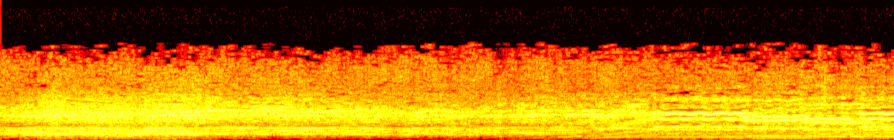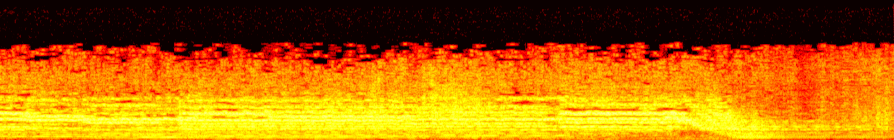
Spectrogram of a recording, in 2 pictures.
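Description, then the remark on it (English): A train rumbles along steadily while its whistle sounds in long, wavering blasts that shift in pitch, building and then dropping away near the end, loud with no talking. “You see, I take the same train every week at this time.”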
